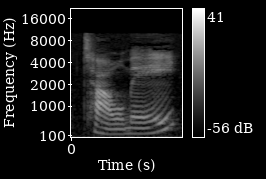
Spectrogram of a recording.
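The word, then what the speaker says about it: 草莓: 오메메 오메 오메 오메 한국 사람들이 제일 못하는 발음 차오메이 삼성 이성 발음입니다 차오메이 차오메이 차오메이 딸기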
